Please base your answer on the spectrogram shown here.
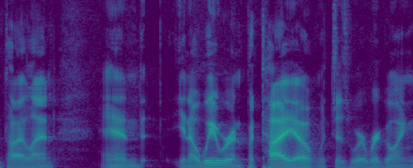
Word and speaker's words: Pattaya: So with that, let's go to Pattaya, or Pattaya, as we say it properly, the resort town.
